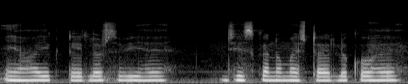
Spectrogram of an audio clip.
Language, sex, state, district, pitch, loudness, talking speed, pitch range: Hindi, male, Jharkhand, Ranchi, 190 Hz, -14 LUFS, 130 wpm, 185-190 Hz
